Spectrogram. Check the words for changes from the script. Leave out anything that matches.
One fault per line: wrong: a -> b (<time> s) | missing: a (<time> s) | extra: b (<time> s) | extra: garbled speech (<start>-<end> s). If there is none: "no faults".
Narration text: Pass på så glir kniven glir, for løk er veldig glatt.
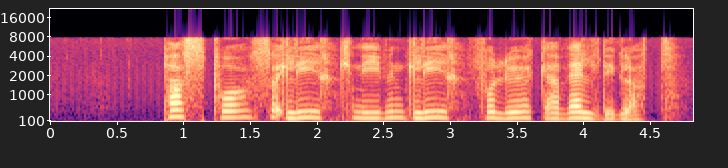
no faults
